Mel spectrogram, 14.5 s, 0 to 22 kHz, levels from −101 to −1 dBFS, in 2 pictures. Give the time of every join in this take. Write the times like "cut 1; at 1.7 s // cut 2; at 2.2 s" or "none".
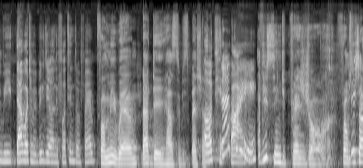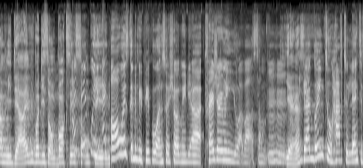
cut 1; at 1.9 s // cut 2; at 2.7 s // cut 3; at 5.1 s // cut 4; at 9.4 s // cut 5; at 11.3 s

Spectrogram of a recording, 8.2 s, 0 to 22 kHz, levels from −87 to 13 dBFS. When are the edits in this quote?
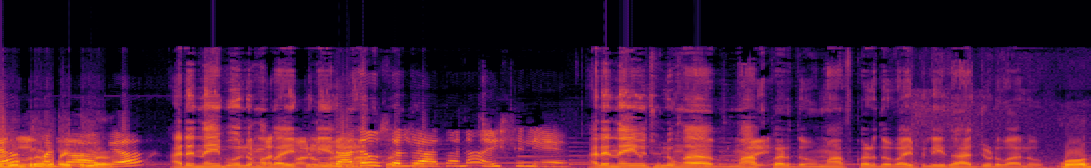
none

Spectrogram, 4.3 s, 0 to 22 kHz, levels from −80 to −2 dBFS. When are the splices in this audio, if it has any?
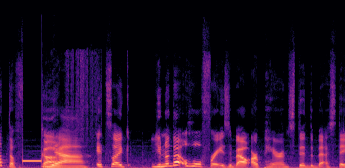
cut 1; at 1.1 s

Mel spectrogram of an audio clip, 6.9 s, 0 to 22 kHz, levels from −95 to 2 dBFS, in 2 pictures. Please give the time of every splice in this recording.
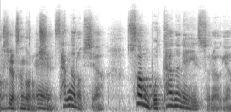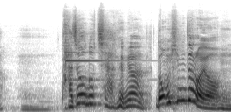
cut 1; at 4.3 s

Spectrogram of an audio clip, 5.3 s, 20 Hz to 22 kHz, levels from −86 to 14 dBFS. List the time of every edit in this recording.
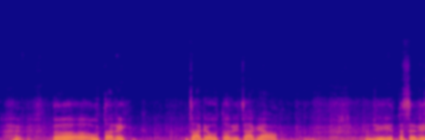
none

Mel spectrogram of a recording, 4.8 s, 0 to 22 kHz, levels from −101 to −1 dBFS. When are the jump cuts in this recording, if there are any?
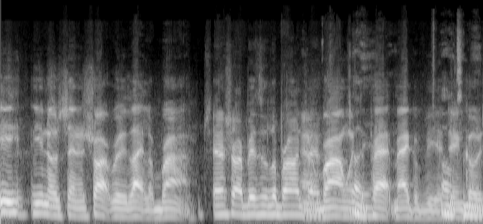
cut 1; at 1.9 s

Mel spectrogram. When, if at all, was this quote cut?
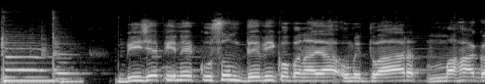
cut 1; at 0.9 s

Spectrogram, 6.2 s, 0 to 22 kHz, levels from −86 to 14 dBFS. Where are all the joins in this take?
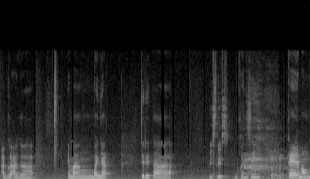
none

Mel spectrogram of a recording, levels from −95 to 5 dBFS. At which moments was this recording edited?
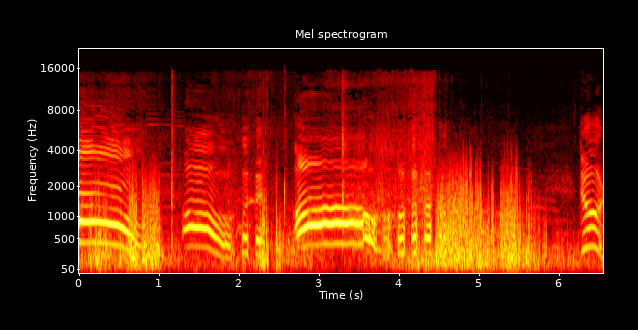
cut 1; at 2.3 s

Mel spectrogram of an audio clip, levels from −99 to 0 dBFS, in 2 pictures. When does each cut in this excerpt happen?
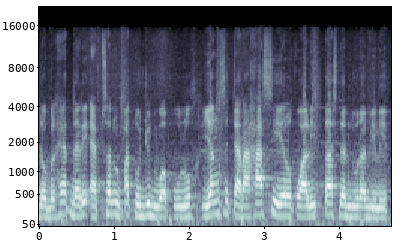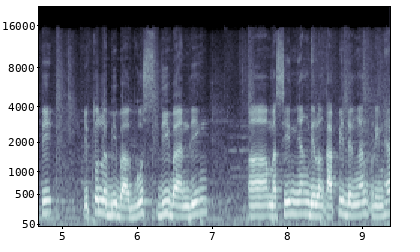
none

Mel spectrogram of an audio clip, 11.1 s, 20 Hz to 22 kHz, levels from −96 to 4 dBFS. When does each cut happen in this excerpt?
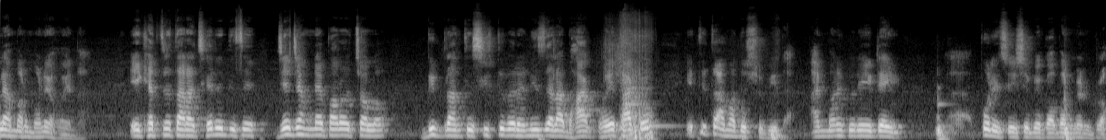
none

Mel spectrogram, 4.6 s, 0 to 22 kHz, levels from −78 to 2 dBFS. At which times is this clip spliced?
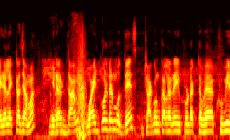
cut 1; at 1.6 s // cut 2; at 2.7 s

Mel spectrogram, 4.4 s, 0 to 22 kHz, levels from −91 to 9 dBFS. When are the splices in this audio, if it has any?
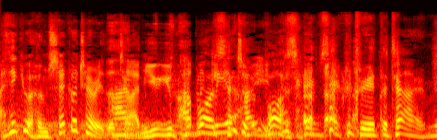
none

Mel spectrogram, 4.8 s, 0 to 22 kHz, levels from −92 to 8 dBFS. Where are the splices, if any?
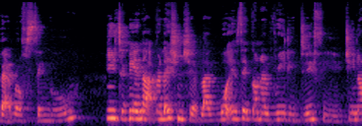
cut 1; at 1.2 s

